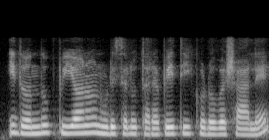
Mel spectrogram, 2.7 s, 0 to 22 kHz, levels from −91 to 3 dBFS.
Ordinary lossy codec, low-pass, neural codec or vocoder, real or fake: none; 7.2 kHz; codec, 24 kHz, 0.9 kbps, DualCodec; fake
